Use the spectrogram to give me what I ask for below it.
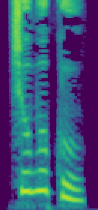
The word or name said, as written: ಚುಬುಕು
